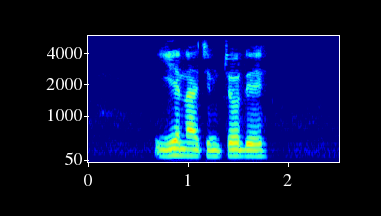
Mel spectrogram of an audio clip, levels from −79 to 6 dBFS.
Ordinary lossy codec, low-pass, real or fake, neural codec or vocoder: MP3, 32 kbps; 5.4 kHz; real; none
